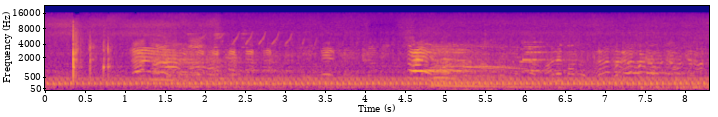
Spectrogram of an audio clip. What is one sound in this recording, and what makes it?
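Young men on a field shout and appeal loudly.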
